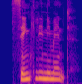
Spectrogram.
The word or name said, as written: zinkliniment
